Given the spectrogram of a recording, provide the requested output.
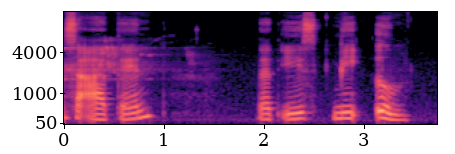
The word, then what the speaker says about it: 미음: Tapos ito naman, which is M sa atin, that is mium. Binibigkas itong mium.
